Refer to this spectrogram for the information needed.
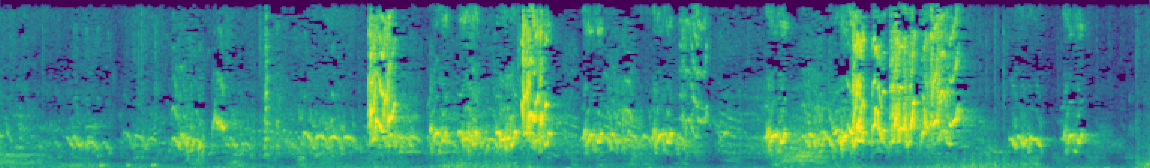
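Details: Lovebirds making sounds while mating: sharp, high chirps and squeaky notes in short bursts. The bursts swell twice into louder, squawky flurries, with brief quiet gaps between them.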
